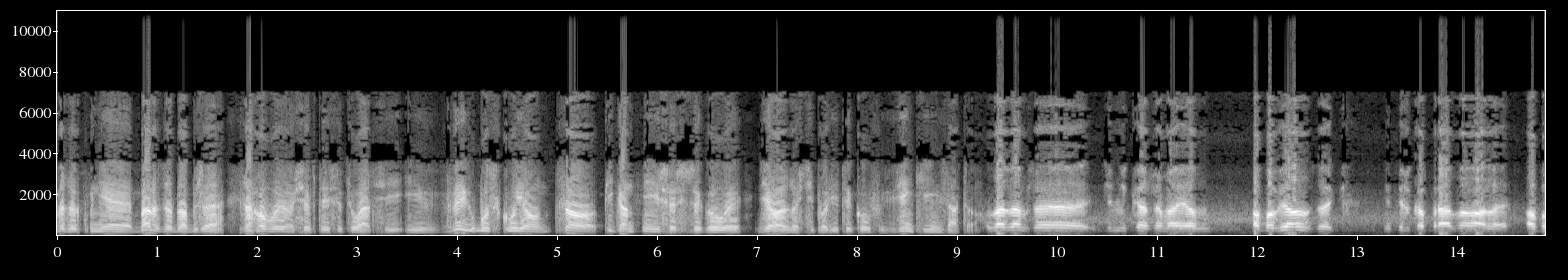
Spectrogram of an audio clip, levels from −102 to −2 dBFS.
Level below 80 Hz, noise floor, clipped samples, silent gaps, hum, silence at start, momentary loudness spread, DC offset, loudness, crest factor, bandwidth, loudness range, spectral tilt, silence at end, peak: -60 dBFS; -38 dBFS; 0.2%; none; none; 0 s; 14 LU; under 0.1%; -14 LUFS; 14 dB; 9.6 kHz; 5 LU; -4 dB/octave; 0 s; 0 dBFS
